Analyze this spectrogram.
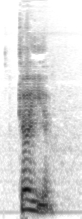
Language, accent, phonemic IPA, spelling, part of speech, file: French, Canada, /kœj/, cueille, verb, LL-Q150 (fra)-cueille.wav
- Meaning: inflection of cueillir: 1. first/third-person singular present indicative/subjunctive 2. second-person singular imperative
